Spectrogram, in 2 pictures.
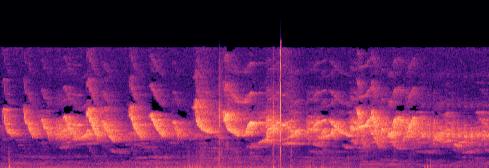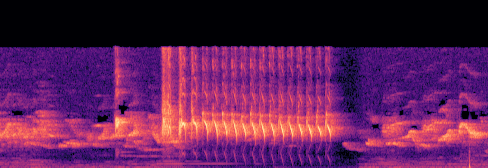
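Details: Energetic sunbird (sogok ontong) song: a long stream of rapid high twittering chirps for six seconds, then a sharp fast pulsed trill, then more twitter; low background hum under the chattering.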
